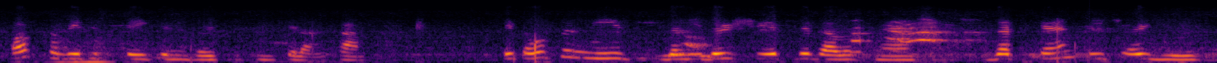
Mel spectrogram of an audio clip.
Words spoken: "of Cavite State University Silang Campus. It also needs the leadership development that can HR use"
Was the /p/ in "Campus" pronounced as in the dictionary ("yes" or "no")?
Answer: no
